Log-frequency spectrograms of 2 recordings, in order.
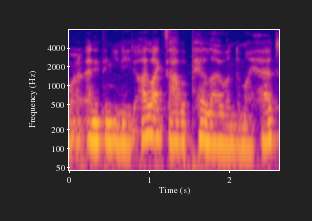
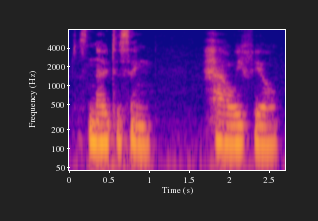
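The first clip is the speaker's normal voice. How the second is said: guided meditation; 5 dB quieter than usual. Acted. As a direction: ease listeners gently into calm, leaving long silences between phrases. Leads a body scan.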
